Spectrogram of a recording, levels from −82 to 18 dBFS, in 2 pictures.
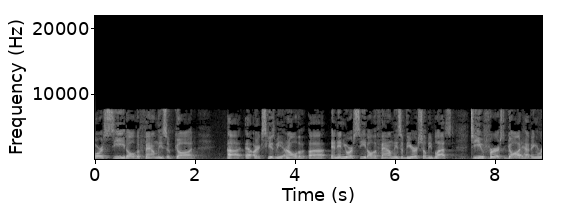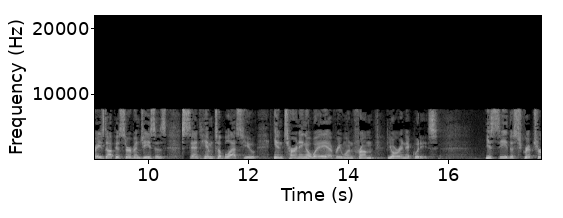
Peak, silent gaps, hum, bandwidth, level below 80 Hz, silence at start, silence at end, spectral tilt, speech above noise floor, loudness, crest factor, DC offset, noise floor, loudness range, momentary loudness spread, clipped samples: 0 dBFS; none; none; 8 kHz; -58 dBFS; 0 s; 0 s; -3.5 dB/octave; 28 dB; -20 LUFS; 20 dB; under 0.1%; -48 dBFS; 2 LU; 5 LU; under 0.1%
